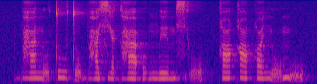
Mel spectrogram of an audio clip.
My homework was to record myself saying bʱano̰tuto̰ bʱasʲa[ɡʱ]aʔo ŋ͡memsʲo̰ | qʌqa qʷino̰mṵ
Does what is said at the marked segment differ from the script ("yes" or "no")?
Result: no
